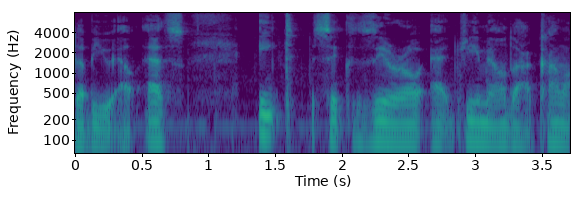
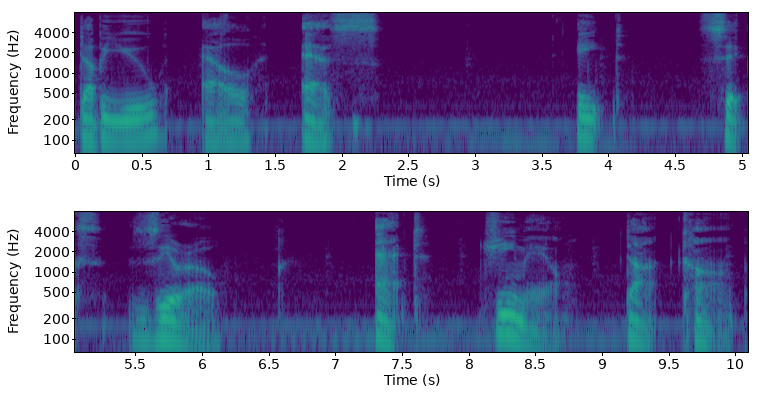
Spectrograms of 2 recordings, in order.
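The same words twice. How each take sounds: First: It is said at a normal, quicker pace. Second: It is said slowly and deliberately.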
